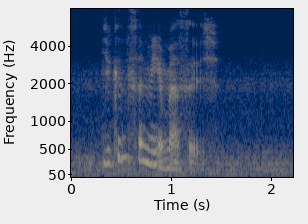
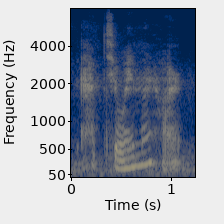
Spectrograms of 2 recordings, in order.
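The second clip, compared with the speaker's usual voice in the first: normal talking voice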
